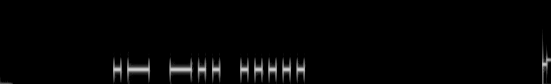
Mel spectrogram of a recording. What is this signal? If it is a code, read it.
Morse code, heard as a keyed tone, about 17 wpm, 700 Hz. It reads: AD5
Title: USA Call Sign Prefixes - Repeated 2x - 17wpm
